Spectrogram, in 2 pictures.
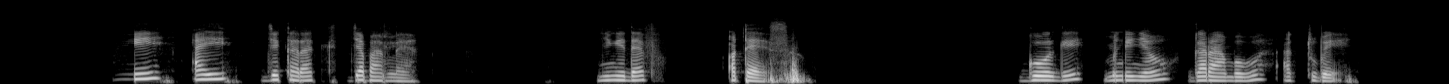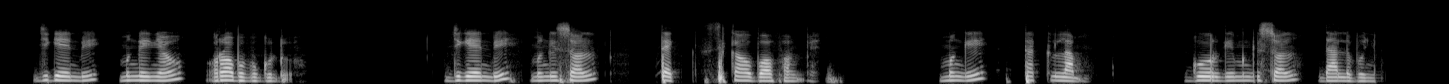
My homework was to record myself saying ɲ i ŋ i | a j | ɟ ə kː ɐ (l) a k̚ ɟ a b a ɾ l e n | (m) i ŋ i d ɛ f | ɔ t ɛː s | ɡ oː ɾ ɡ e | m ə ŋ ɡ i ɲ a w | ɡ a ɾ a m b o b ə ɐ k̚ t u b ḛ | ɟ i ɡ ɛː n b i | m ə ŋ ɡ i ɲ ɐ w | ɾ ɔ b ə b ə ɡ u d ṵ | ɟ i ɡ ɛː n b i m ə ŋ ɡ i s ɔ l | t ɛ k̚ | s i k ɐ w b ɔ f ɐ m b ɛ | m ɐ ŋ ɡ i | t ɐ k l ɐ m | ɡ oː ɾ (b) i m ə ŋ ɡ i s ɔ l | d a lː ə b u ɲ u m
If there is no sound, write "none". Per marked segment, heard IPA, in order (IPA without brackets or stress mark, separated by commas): ɾ, ɲ, ɡ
